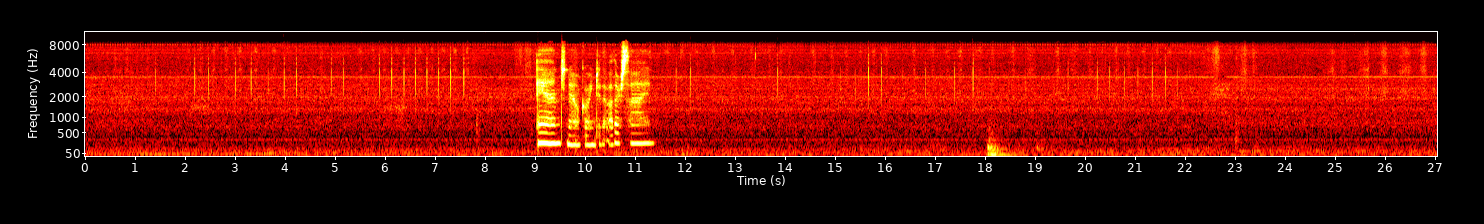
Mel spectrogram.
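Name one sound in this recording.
A pencil scratches softly on paper in short strokes.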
